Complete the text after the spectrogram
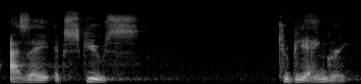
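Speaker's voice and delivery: low, soft, sober delivery; quiet solemn confession. Real, not acted. Speaker admitting anger cost him relationships, quiet and solemn. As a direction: confess it softly, with long pauses.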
